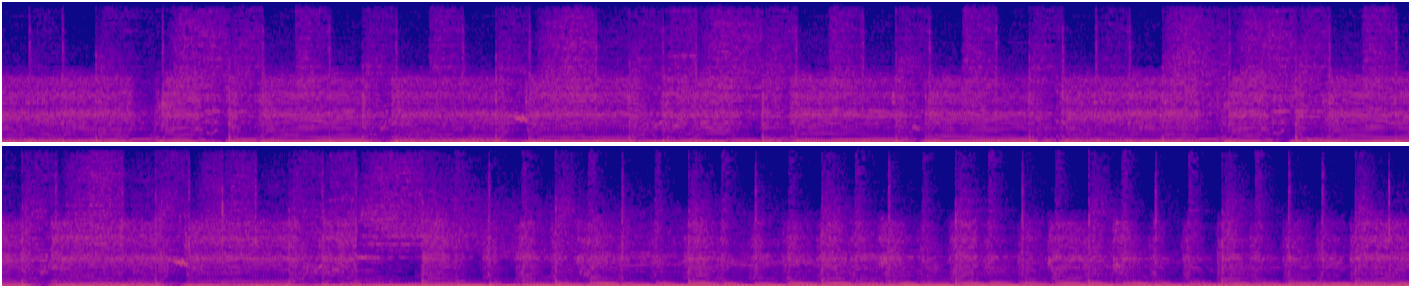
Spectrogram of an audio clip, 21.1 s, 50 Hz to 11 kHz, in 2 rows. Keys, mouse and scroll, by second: 1.0-4.6 drag, 4.6 scroll up 1, 5.8 click, 6.5 ctrl+scroll down 1, 7.3 click, 8.2 ctrl+scroll down 1, 8.3-9.6 typing, 8.5 scroll up 1, 8.9 scroll down 2, 9.3 ctrl+scroll up 1, 9.5 ctrl+scroll down 1, 10.0 ctrl+scroll up 2, 10.4 scroll down 2, 10.8 ctrl+scroll up 1, 11.2 scroll down 1, 11.7 ctrl+scroll down 1, 12.2 scroll up 1, 12.3-13.4 typing, 13.4-15.1 drag, 15.1-15.6 ctrl+scroll down 2, 15.5-19.4 typing, 17.3 ctrl+scroll down 1, 17.7 ctrl+scroll up 1, 19.0 click, 19.7 ctrl+scroll up 1, 20.8-21.1 typing.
